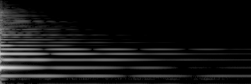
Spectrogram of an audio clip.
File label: TZOURAS G 3, Mediteranean Traditions; Soundscan vol.53; AKAI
